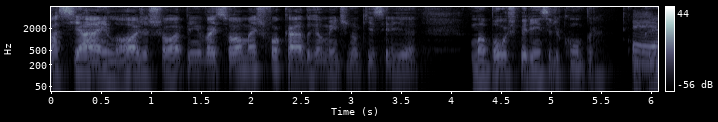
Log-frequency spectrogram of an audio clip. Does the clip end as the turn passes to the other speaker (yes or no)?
yes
